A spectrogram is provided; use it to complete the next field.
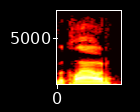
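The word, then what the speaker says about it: MacLeod: M McLoud is I I've been confirmed that it is pronounced McLoud um you can find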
